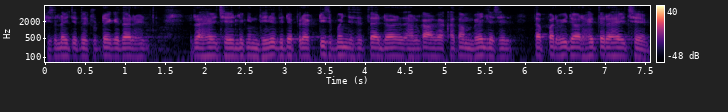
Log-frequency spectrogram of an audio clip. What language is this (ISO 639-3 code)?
mai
